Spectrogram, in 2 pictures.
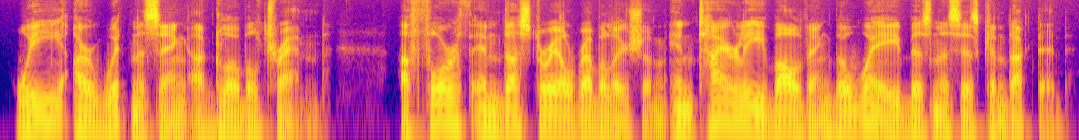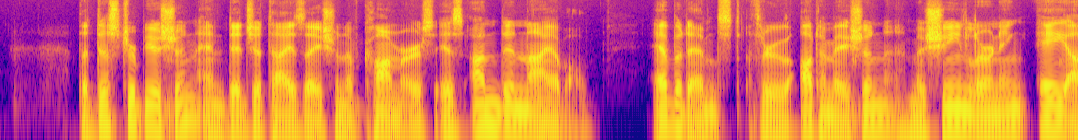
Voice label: corporate internal

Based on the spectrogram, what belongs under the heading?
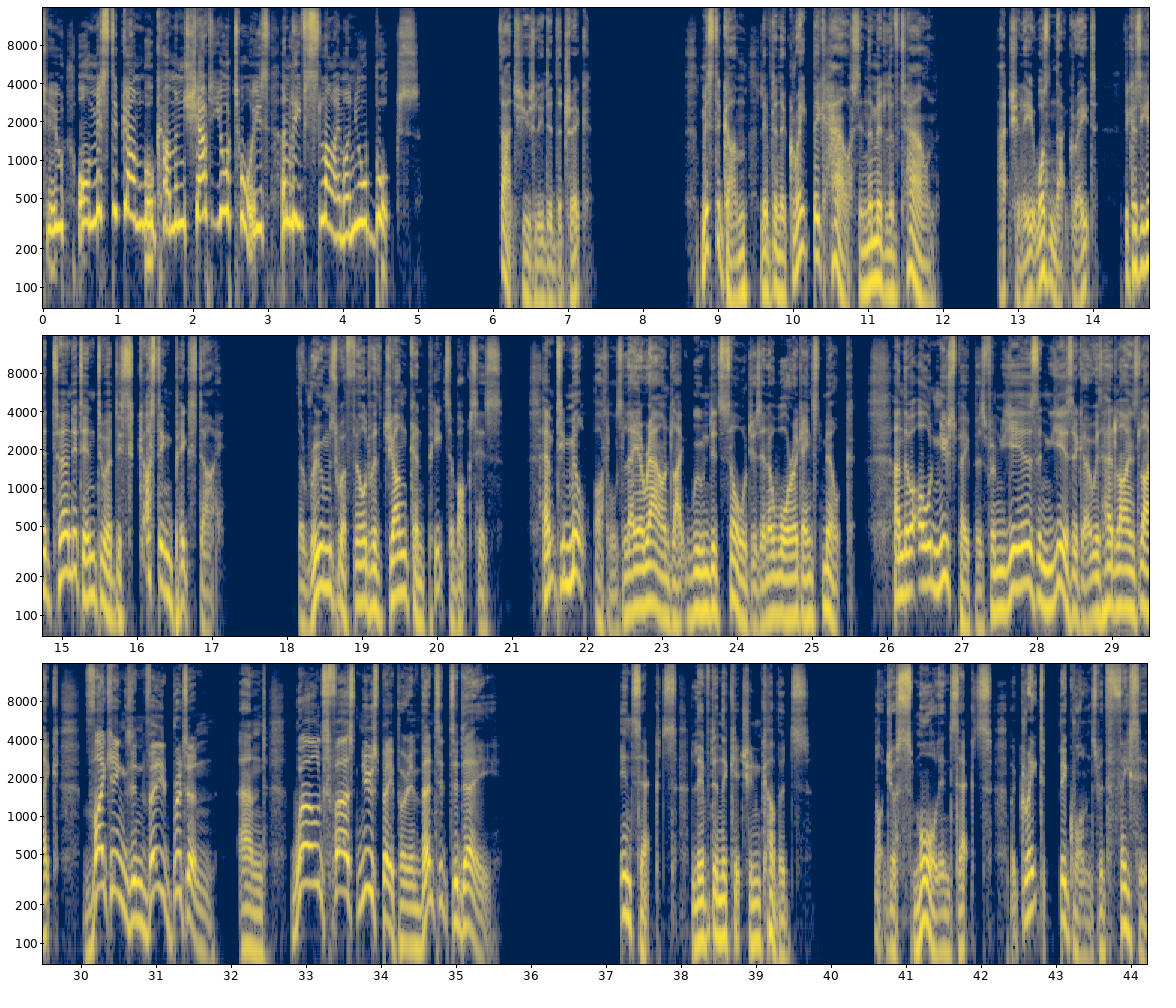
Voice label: Children s Audiobook Example

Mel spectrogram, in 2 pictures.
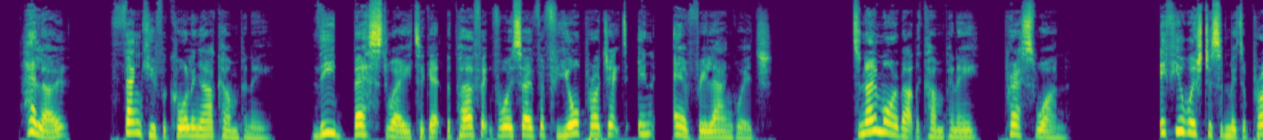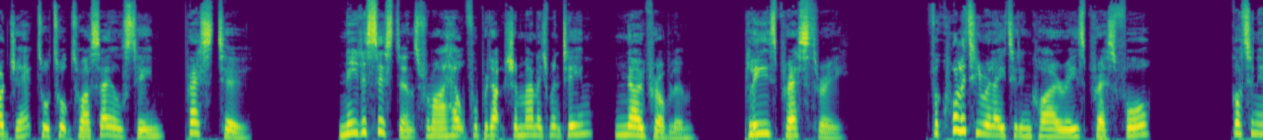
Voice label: Telephone IVR

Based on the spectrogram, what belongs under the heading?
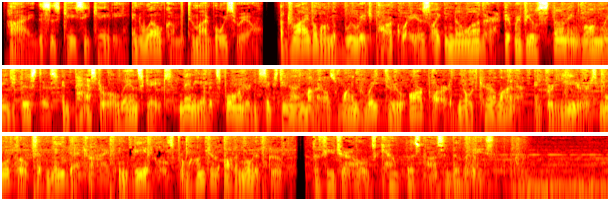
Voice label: Voiceover Showreel

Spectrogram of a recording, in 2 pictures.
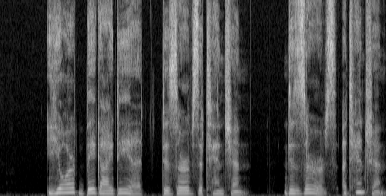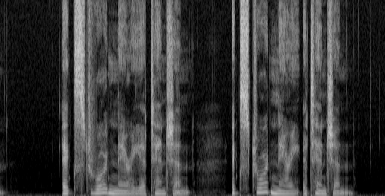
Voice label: raw dry studio recording

